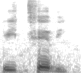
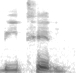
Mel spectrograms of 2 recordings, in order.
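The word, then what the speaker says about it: b_tidy: man underscore b-t-i-d-y it's spell b-tidy but it's pronounced b titty yes sir yes sir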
